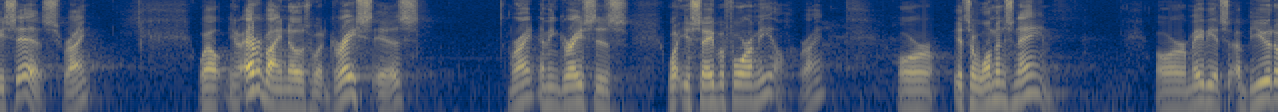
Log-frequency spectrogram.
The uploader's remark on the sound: the Prophecy Conference at Northstar Family Church in Flowery Branch, GA.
